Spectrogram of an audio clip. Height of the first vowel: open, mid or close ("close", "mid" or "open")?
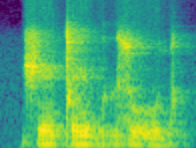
mid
